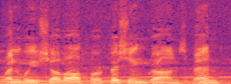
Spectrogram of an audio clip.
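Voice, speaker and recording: An actor playing a stoic, drily teasing tracker who speaks clipped broken English in an old-time radio adventure. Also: male voice, mid-range voice, very animated, moderate pace, music in the background, lightly acted. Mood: observant. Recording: noisy old radio drama recording.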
